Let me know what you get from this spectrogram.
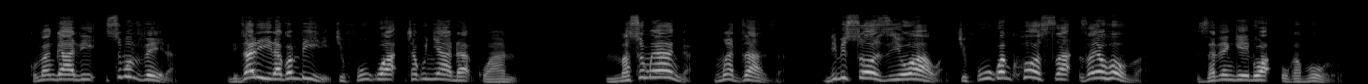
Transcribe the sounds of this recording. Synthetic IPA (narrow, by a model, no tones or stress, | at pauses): kɔmaŋɡatisimuɱvɛɾa̰ | ndid͡zaliɾak̬wambiɾḭt͡ʃifukwat͡ʃakuɲaɗakwa̰ːnu | m̩masɔmwɛaŋɡa̰ | mwad͡zaːza̰ | ndimisɔzijɔwawa̰t͡ʃifukwaŋkʰɔsazajɛɦɔva̰ | zatɛŋɡɛɗwaukapɔ̰ːlɔ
